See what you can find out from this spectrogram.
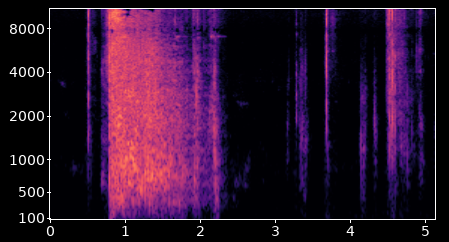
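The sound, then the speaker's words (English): A single loud gunshot bursts out and decays over about a second, followed by a few faint, scattered clicks and taps. “I just fucking shot myself.”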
